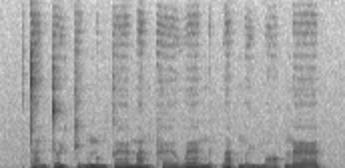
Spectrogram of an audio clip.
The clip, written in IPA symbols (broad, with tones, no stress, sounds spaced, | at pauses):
t̪ ɐ˨˧ n t̪ ɵ˧ ɥ k ɪ˨˥ ŋ m ʊ˨ ŋ k œː˨˧ m ɐ˧ ŋ pʰ œː˨ w œː˥ ŋ ɵ˧ t̚ w ɐ˥ p̚ ŋ ɵ˨˥ ɥ m ɔː˨˥ k̚ ŋ œː˥ p̚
